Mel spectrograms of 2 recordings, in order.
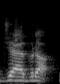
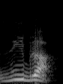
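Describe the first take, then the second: First: ज़ेब्रा said with an open e, as in Hindi habit; wrong Indian pronunciation. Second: ज़ीब्रा said with a long ee, as in English; correct English pronunciation. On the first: Teacher shows students the wrong Indian way to say ज़ेब्रा. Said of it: "ज़ेब्रा नहीं होता". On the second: Teacher gives students the correct English ज़ीब्रा. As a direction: say ज़ीब्रा with a clear long ee sound. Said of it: "ज़ेब्रा नहीं होता, ज़ीब्रा". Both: Shown as a demonstration.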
